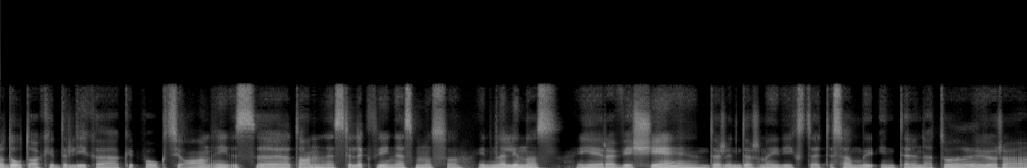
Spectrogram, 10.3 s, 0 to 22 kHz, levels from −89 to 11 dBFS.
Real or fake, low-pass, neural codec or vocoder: fake; 10.8 kHz; codec, 24 kHz, 0.9 kbps, WavTokenizer, large speech release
